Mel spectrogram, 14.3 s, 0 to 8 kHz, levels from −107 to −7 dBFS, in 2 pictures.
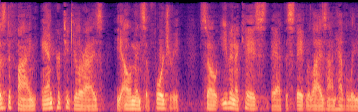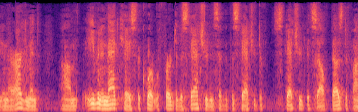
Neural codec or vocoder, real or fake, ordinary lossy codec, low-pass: none; real; AAC, 32 kbps; 7.2 kHz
